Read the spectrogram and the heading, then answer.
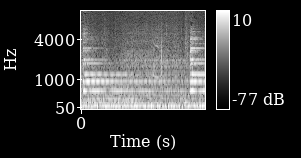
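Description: The ship's bell of the historic whaling vessel Morgan rings on deck during a ceremony in New Bedford. A clear, lingering metallic tone with a low rumble beneath it is struck again near the end.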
